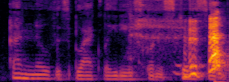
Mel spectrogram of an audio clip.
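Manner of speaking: low, imitated suspicious thought; mock-suspicious low voice; suspicious onlooker. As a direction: drop the pitch and voice her suspicion.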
